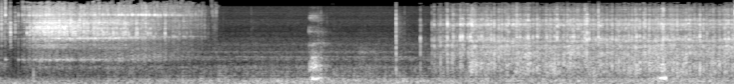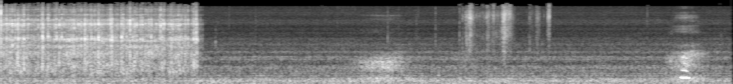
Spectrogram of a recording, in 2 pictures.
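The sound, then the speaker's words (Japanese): Coffee beans being ground give a dry, rasping crunch in two long stretches separated by a pause, followed by scattered faint clicks and knocks. “お湯が沸くのを待つ間にコーヒー豆をひいて、”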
